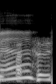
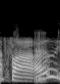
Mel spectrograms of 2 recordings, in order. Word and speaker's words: pho: And I'm not sure if I'm saying it right. – I did? Pho? Okay. – Yeah, pho. You did.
